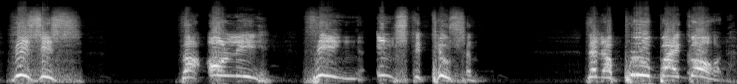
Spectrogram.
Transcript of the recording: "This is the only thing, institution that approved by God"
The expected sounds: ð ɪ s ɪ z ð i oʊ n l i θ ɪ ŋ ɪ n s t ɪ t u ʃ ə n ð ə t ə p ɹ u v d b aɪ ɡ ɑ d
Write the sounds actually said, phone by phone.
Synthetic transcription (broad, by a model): ð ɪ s ɪ z ð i oʊ n l i θ ɪ ŋ ɪ n s t ɪ t u ʃ ə n ð ə t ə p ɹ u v b aɪ ɡ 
